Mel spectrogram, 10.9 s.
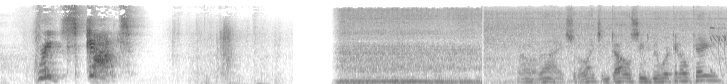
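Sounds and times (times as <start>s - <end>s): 
speech: 0.5s - 2.0s, 8.6s - 10.8s
DeLorean car engine drone: 5.0s - 10.6s.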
